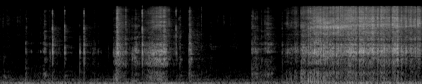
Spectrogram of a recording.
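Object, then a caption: Bar of soap. A solid, palm-sized orange bar of soap, held in one hand, is scraped and shaved with a box-cutter blade so that curls and crumbs fall off. Bright, crisp scraping ticks and short scratches come first, then after about three seconds they give way to a steady, louder, hissing shave.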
